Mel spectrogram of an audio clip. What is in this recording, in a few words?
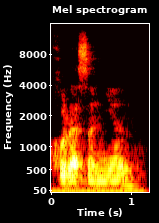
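"Khorassanian", pronunciations; Fourth Way; Beelzebub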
